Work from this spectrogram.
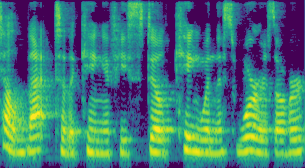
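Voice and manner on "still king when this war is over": plain reading voice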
